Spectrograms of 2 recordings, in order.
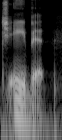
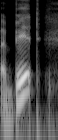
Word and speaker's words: habit: Say habit. Not a bit, but h a bit. Feel the air.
